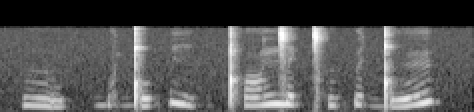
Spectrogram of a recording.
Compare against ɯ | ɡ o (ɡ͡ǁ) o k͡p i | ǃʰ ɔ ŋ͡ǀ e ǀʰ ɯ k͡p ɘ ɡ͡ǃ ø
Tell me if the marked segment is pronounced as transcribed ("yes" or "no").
no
